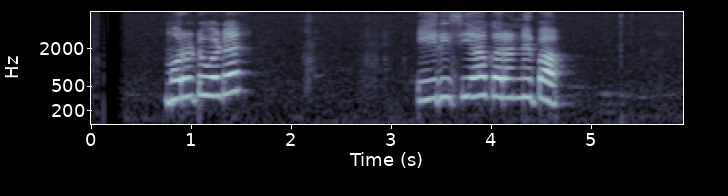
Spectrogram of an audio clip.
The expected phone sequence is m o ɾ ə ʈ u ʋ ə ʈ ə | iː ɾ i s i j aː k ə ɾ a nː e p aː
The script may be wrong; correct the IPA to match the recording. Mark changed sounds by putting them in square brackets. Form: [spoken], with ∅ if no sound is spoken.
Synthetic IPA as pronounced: m o ɾ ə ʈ u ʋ ə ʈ ə | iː ɾ i s i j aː k ə ɾ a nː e p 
